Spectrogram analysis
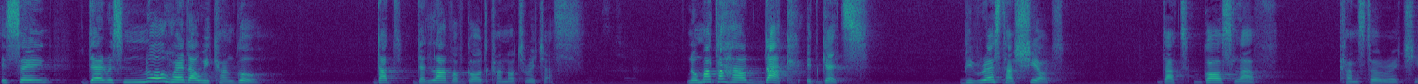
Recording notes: This sermon was recorded on Sunday 26th November 2023 at our Putnoe venue.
